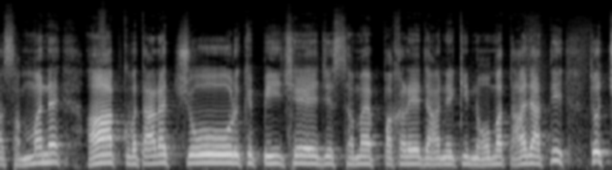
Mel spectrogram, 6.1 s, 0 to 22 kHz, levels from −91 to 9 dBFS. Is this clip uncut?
yes; 0 cuts

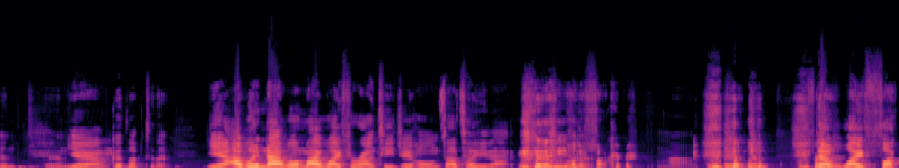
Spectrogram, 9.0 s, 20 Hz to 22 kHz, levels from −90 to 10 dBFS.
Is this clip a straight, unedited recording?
yes; 0 cuts

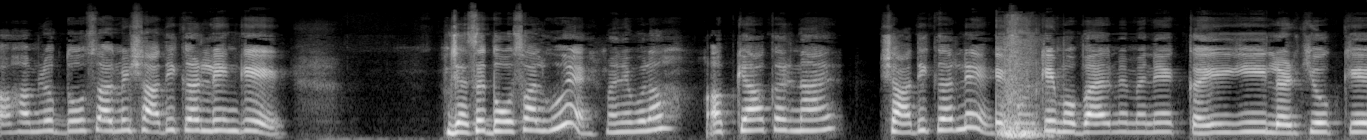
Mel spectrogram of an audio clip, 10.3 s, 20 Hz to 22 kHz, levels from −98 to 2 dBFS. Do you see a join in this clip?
yes; 1 cut; at 7.5 s

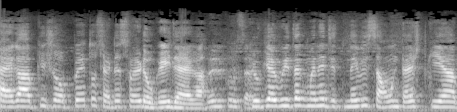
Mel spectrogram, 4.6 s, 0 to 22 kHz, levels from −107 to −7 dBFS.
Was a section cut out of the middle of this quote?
no; 0 cuts

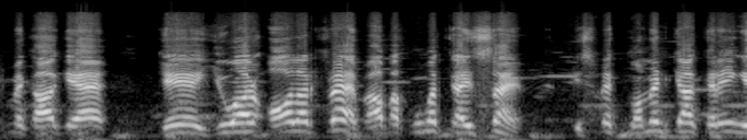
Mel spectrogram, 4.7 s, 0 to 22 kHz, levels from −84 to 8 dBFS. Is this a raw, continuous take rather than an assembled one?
yes; 0 cuts

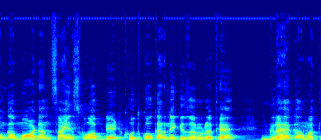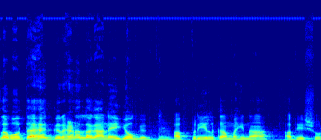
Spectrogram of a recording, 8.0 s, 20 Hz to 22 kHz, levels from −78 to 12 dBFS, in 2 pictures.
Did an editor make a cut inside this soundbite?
yes; 1 cut; at 5.8 s

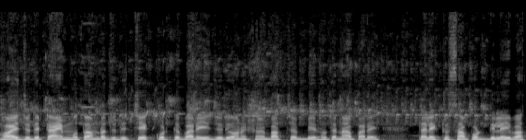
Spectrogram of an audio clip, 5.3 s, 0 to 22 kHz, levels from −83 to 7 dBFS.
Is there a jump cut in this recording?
no; 0 cuts

